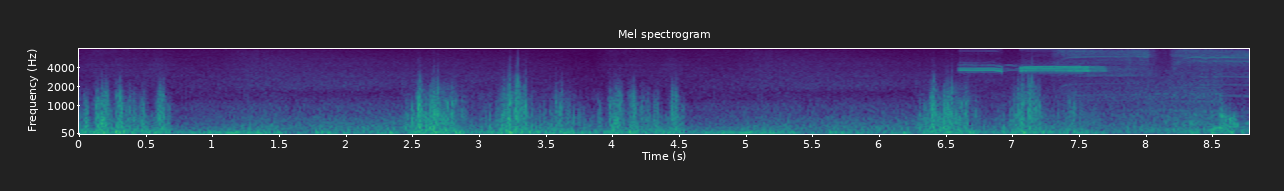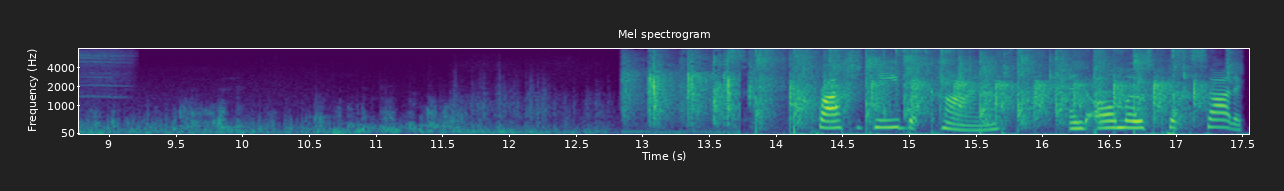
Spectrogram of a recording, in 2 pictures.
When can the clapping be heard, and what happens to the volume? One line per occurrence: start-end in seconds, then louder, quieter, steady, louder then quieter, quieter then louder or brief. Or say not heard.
12.8-17.5 steady.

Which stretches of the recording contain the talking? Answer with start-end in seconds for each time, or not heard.
13.6-17.5.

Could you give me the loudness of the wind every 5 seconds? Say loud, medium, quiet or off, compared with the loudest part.
loud, loud, medium, off.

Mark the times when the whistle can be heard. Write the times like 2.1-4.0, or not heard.
6.5-8.6.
